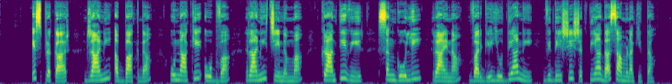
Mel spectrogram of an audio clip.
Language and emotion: Punjabi, neutral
